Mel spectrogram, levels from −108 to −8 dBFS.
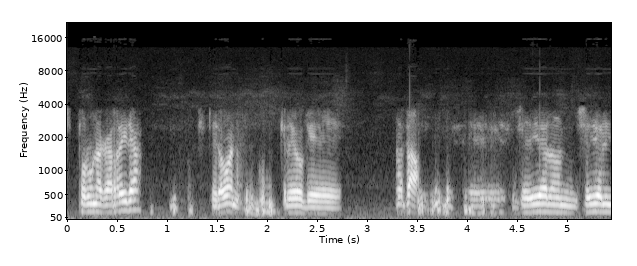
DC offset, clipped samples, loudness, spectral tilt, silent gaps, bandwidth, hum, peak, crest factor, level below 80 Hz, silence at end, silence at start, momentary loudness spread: under 0.1%; under 0.1%; -18 LUFS; -10 dB/octave; none; 3.9 kHz; none; -2 dBFS; 16 dB; -58 dBFS; 0 s; 0.1 s; 14 LU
